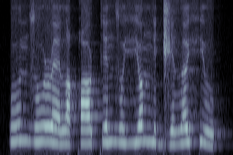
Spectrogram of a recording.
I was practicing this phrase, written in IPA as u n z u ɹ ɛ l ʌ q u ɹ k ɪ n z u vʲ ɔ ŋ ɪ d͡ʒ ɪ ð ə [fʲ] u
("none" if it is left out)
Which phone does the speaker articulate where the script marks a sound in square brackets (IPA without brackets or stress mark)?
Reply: fʲ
